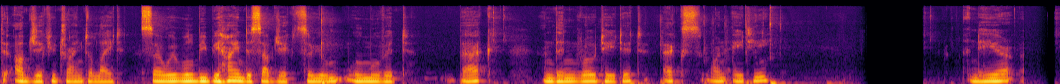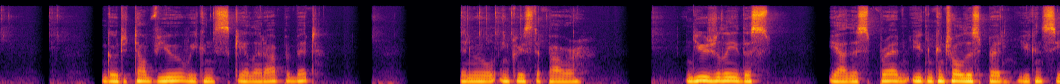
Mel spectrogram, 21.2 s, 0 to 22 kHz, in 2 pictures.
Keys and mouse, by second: 1.4 g, 5.6 r, 10.4 click, 11.0 click, 12.5-14.3 drag, 15.3 click, 15.6 click, 16.9-20.6 drag.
